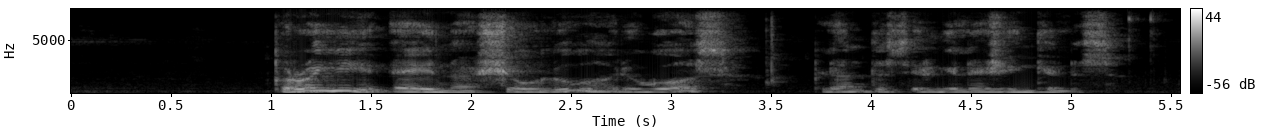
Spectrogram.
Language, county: Lithuanian, Vilnius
